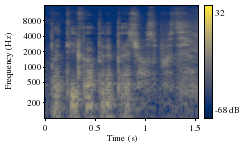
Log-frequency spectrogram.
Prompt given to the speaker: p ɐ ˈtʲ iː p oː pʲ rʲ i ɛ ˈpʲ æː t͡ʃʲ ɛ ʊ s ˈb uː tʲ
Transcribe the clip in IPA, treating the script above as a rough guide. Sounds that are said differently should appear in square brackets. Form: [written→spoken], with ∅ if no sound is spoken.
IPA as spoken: p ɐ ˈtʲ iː [p→k] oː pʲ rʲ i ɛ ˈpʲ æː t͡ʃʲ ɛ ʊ s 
